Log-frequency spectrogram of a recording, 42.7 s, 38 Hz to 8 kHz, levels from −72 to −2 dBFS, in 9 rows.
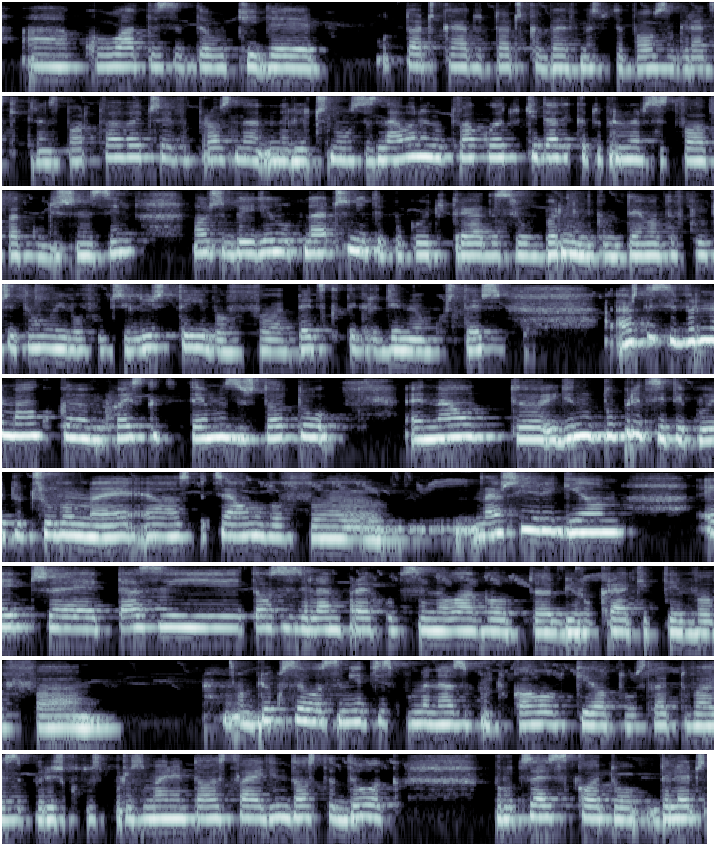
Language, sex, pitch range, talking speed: Bulgarian, female, 170-210 Hz, 155 wpm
